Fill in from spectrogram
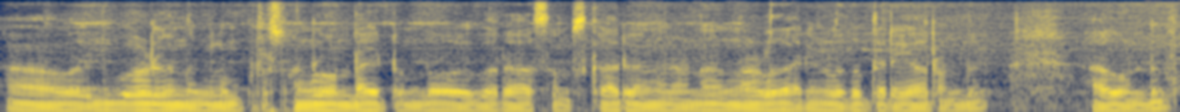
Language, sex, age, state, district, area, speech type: Malayalam, male, 45-60, Kerala, Alappuzha, rural, spontaneous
